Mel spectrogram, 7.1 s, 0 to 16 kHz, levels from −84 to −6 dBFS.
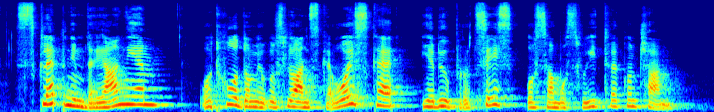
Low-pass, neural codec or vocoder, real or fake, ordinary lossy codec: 14.4 kHz; codec, 44.1 kHz, 7.8 kbps, Pupu-Codec; fake; AAC, 64 kbps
